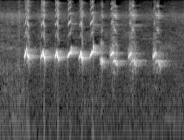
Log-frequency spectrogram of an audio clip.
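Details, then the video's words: Morning song of a caged greater green leafbird owned by a neighbour: about ten rich whistled notes in quick succession, each with a sharp upward flick, delivered at a fairly even pace. "Kicauan cucak ijo di pagi hari"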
